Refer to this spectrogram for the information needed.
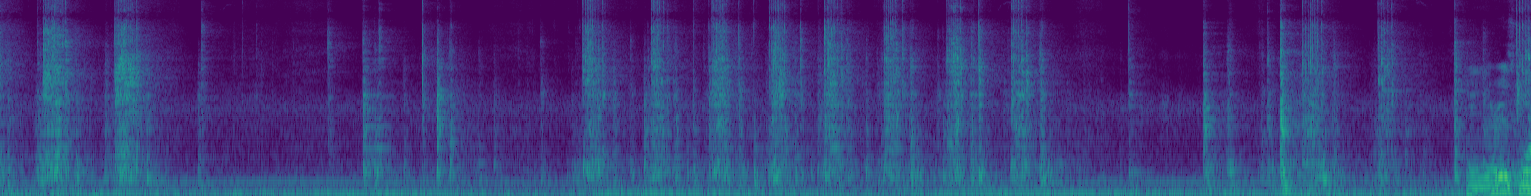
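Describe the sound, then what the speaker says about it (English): Rapid ratcheting bursts from a power tool tightening the bolts of a rear bumper on a truck, repeated short whirring clicks over a steady background hum, close and moderately loud. "I'm gonna come around and do a final tighten on everything."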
